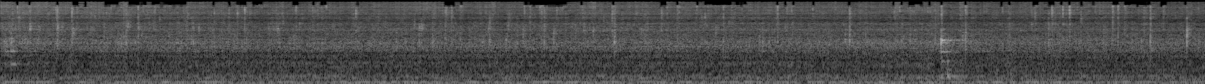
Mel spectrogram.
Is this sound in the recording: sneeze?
no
